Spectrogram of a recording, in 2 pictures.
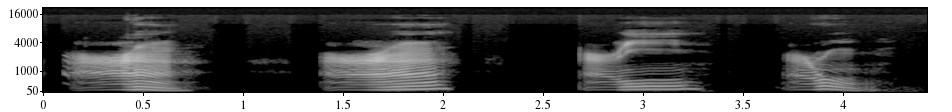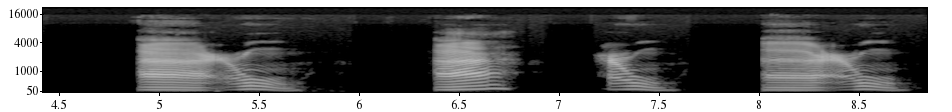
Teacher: katub epiklotis kita yang di tengah tenggorokan Ini dibenturkan disentuh dibenturkan ke dinding tenggorokan maka keluarlah bunyi Ain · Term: huruf Ain, huruf ain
